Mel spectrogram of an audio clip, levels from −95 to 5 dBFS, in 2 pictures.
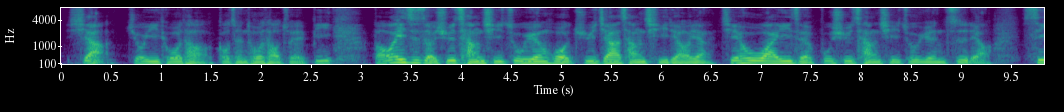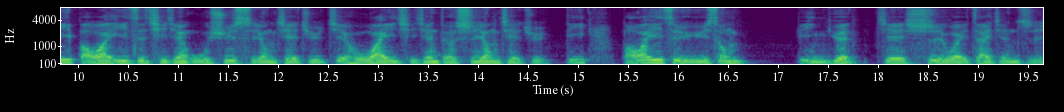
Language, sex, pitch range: Chinese, male, 90-105 Hz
